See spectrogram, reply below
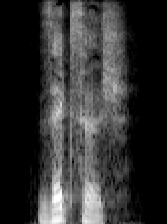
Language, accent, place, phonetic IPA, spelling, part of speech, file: German, Germany, Berlin, [ˈzɛksɪʃ], sächsisch, adjective, De-sächsisch.ogg
- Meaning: 1. Saxon (of, from or relating to Saxony in modern Germany) 2. Saxon; Upper Saxon (pertaining the High German dialect spoken in Saxony) 3. Saxon (of the old Saxon tribe and their language)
